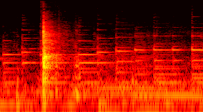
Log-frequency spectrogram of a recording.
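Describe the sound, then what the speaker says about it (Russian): Knife slicing raw champignon mushrooms on a board: one sharp cut near the start followed by several softer, irregular slices, close and quiet with faint background hum. "Сейчас я режу шампиньончики."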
